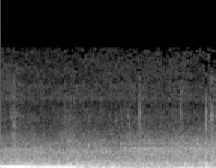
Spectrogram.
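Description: The last chord of the song ringing out and fading away within the first second, leaving a faint steady hiss.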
